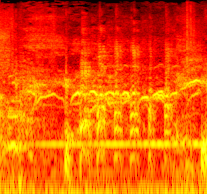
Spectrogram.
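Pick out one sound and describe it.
A middle-aged man laughs loudly nearby.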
